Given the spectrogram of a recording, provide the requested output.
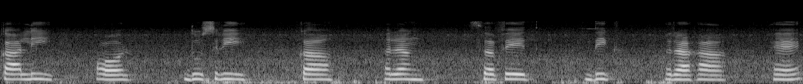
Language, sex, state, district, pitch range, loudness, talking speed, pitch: Hindi, female, Madhya Pradesh, Dhar, 225-245 Hz, -17 LUFS, 65 wpm, 235 Hz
